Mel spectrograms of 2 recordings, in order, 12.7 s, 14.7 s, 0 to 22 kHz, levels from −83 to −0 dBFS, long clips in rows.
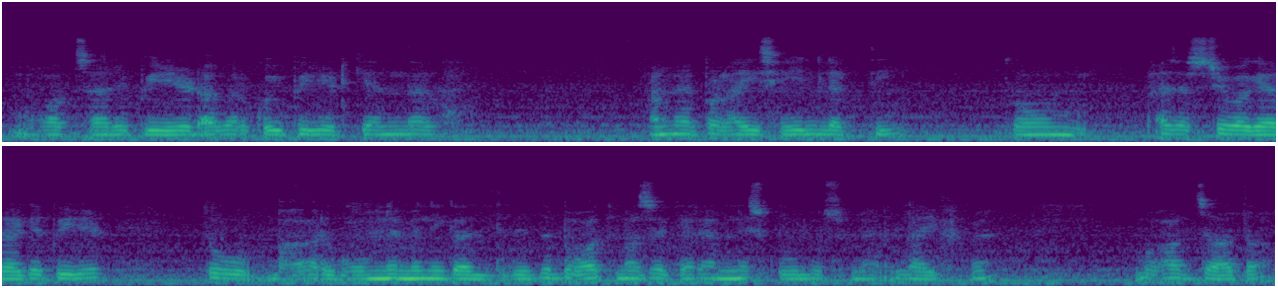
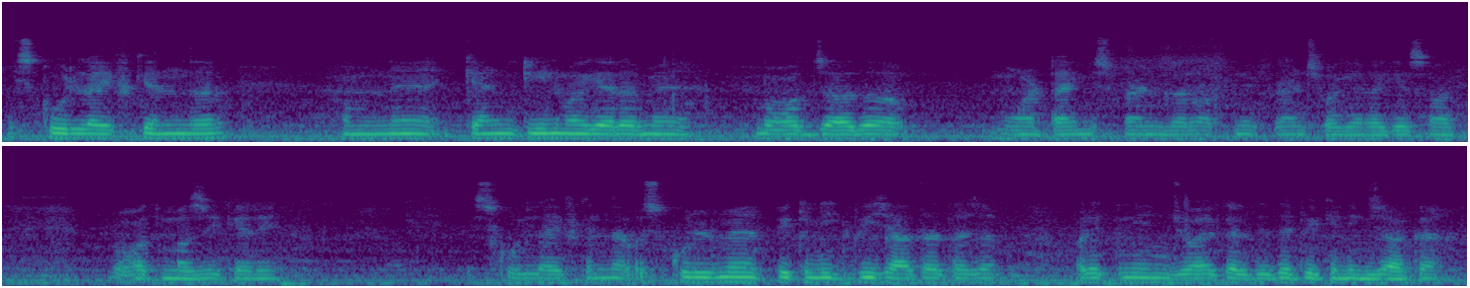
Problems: background sounds at intervals, low volume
